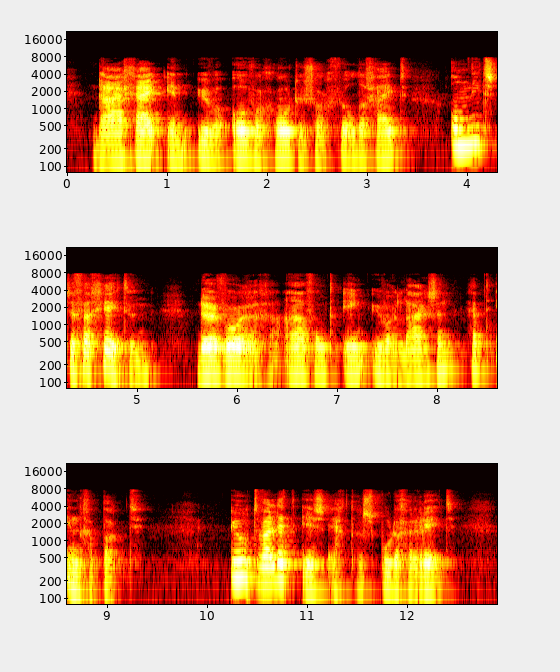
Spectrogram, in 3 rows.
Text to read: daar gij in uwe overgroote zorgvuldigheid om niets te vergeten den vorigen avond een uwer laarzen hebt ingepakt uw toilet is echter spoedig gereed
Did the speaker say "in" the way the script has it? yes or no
yes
